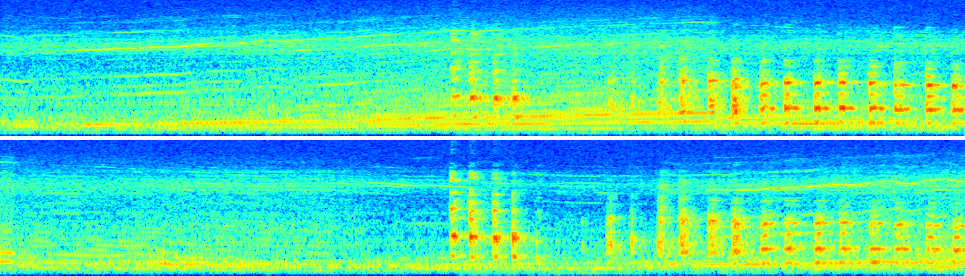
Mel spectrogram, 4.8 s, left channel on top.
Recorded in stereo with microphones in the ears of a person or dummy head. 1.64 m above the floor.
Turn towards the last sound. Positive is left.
turn(degrees=55)  # may be behind; listen again after turning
